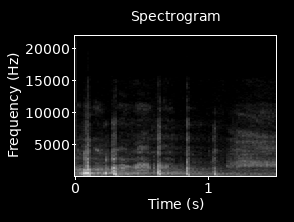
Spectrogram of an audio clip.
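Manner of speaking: airy burst of laughter; breathy laugh. Real, not acted. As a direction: pastor cracking up at his son's slipper game. Laughing at son's joke.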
